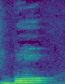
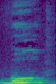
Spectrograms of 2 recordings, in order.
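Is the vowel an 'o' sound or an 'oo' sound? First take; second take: o; oo. First: The vowel is a long 'o' sound. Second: The vowel is a long 'oo' sound. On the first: It follows the Urdu way of reading. The speaker calls it wrong. "मजहूल यानी उर्दू के लबो लहजे पर पढ़ने से बचना है, जैसे कि बा पेश बो, तो ऐसे साउंड से हमें बचना है" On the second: It follows the Arabic way of reading. The speaker calls it right. "ये हमारा अरब का लबो लहजा है ... ऊ का साउंड आएगा"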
